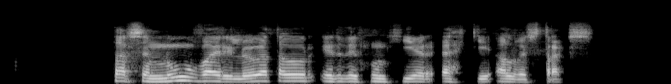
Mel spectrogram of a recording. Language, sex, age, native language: Icelandic, male, 40-49, Icelandic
